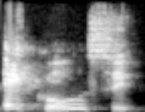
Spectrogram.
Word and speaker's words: Eko: don't spell it echo spell it eko so the pronunciation is echo so i said i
